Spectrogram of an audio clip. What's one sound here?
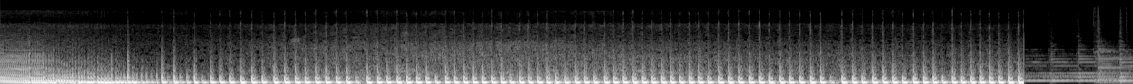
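A motorcycle exhaust idles with a rapid, loud popping.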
